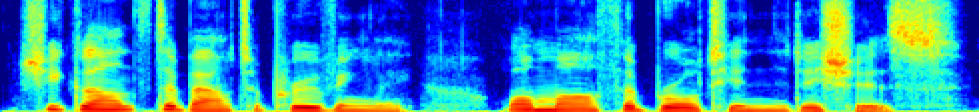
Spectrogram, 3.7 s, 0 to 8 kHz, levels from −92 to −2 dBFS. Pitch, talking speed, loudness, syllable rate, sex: 185 Hz, 165 wpm, -16 LUFS, 5.6 syllables/s, female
